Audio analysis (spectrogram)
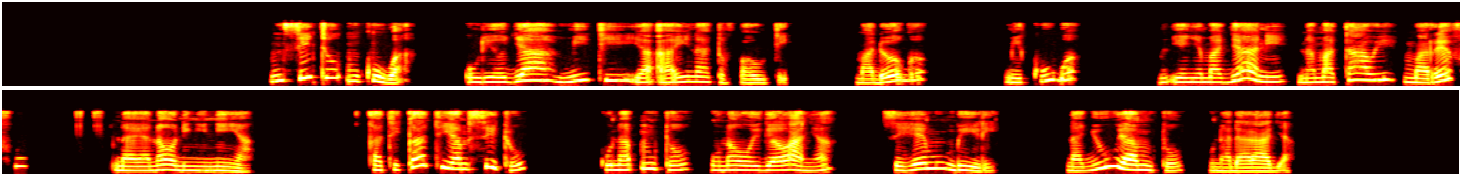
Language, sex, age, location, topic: Swahili, female, 18-24, Dar es Salaam, agriculture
